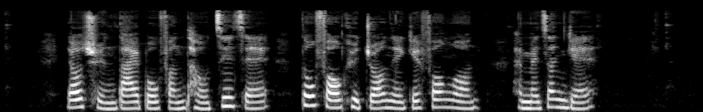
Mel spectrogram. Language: Cantonese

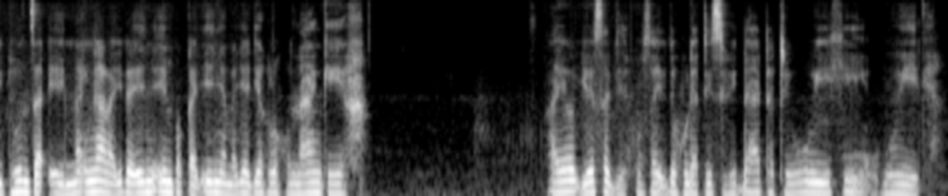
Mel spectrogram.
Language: Kinga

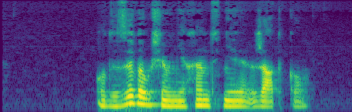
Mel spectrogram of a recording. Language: Polish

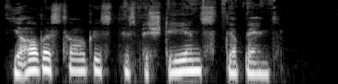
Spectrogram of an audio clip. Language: German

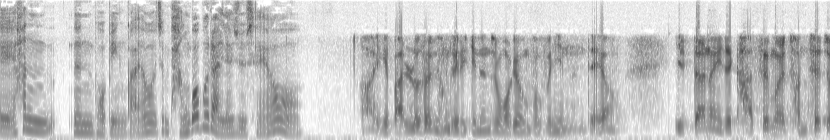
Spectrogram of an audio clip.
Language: Korean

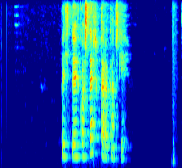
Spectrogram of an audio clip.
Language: Icelandic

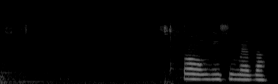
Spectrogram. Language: Punjabi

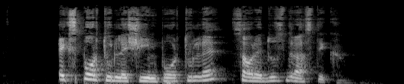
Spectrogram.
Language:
Romanian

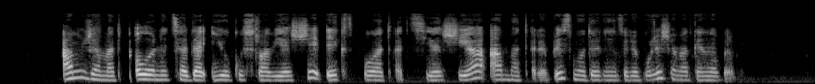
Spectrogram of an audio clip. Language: Georgian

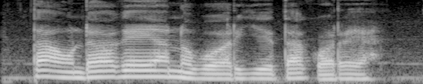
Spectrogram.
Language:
Kalenjin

